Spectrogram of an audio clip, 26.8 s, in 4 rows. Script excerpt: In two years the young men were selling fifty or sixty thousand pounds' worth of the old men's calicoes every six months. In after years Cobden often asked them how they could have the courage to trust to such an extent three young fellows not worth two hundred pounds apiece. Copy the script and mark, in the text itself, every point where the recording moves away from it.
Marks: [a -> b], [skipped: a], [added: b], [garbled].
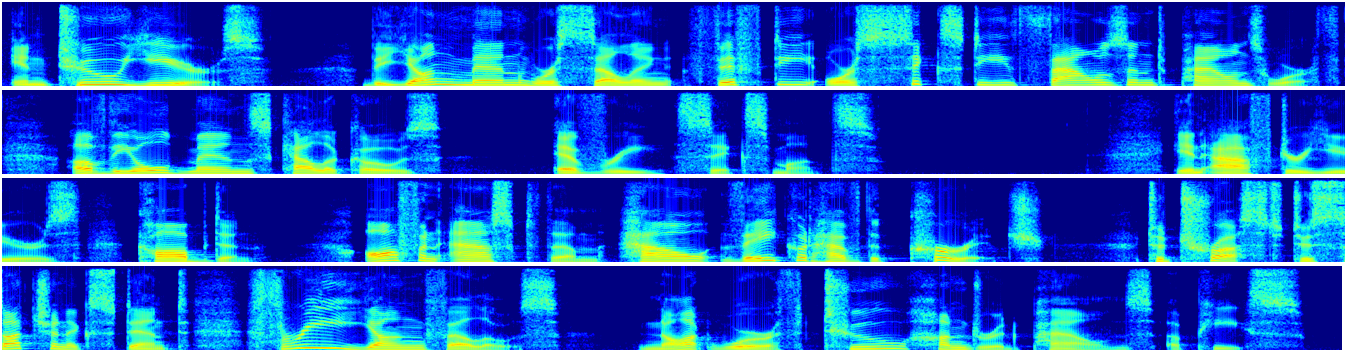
In two years the young men were selling fifty or sixty thousand pounds' worth of the old men's calicoes every six months. In after years Cobden often asked them how they could have the courage to trust to such an extent three young fellows not worth two hundred pounds apiece.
